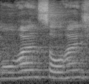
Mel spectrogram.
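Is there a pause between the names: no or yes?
no. The names run together without a pause. The speaker calls it wrong. "इन चार नामों को लगातार ना बोलकर"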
